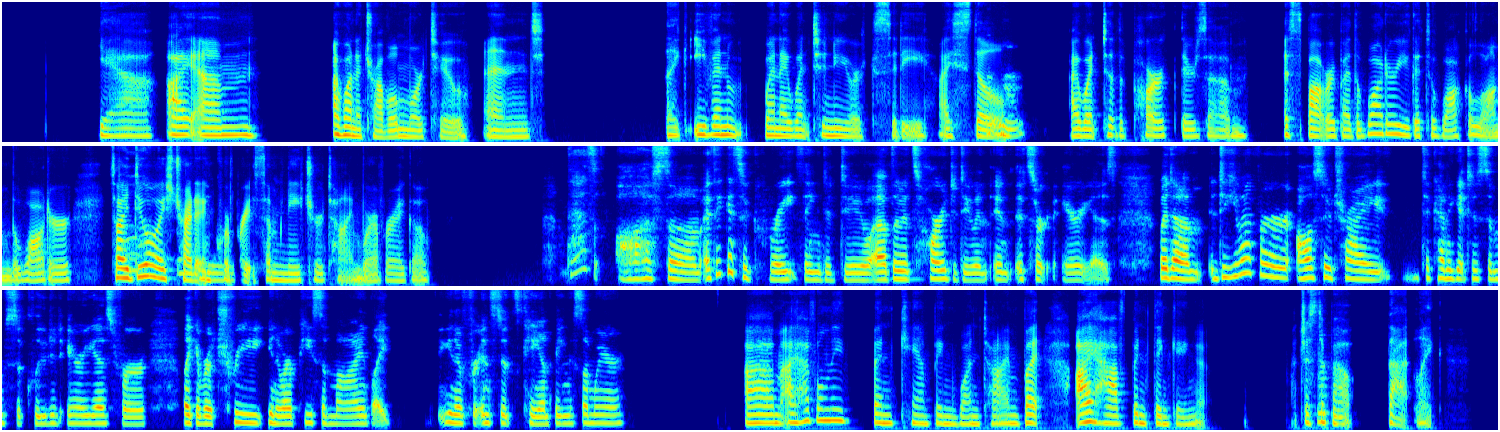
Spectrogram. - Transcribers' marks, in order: other background noise; stressed: "awesome"
- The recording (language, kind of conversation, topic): English, unstructured, How can I use nature to improve my mental health?
- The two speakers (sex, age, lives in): female, 30-34, United States; female, 35-39, United States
